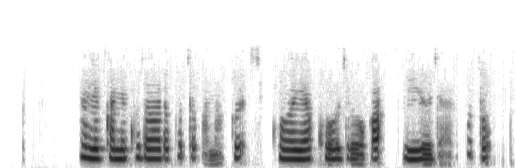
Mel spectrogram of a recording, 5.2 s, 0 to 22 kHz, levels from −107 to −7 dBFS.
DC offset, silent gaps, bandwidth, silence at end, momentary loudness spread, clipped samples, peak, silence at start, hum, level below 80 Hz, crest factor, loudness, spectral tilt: under 0.1%; 2.64-2.72 s, 3.89-3.96 s; 2.5 kHz; 0.25 s; 15 LU; under 0.1%; -14 dBFS; 0.8 s; none; -76 dBFS; 16 dB; -28 LUFS; -12 dB/octave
